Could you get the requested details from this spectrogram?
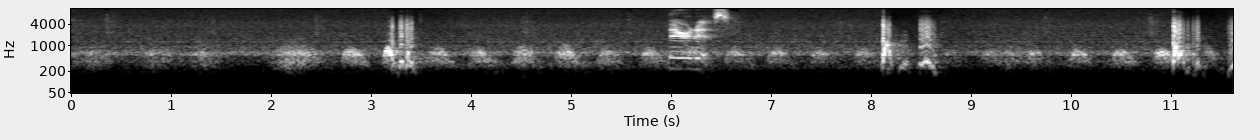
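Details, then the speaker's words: Fast soft rhythmic whooshing pulses with occasional scraping thumps from a home handheld fetal Doppler in the first trimester; probe held still, thumps thought to be fetal movement; fetal heartbeat. "sounds like there's a lot of movement going on because i'm not moving that thing at all it's stuck right there"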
